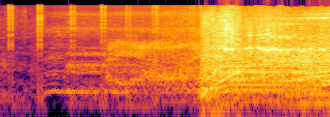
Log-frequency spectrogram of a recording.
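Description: Race car engine sound effect, coming in loud and sudden about two and a half seconds in, its pitch climbing as it revs. Before it there is a quieter low hum with a few clicks.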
